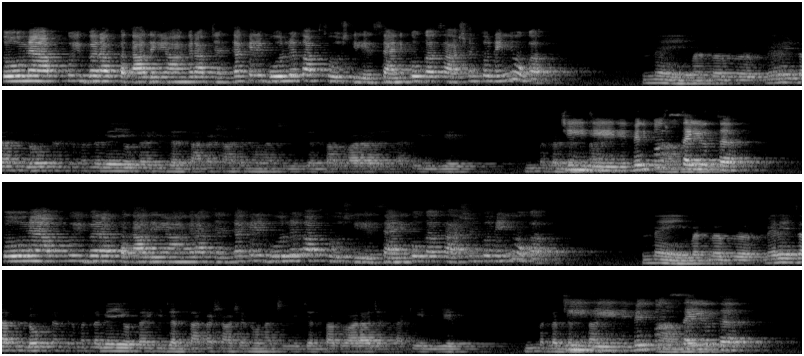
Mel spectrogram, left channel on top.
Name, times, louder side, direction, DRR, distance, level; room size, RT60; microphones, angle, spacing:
voice 1, 0.0-5.4 13.6-15.3, left 4 dB, 80° left, 5 dB, 0.3 m, -23 dB
voice 2, 6.4-12.6 13.2-14.0 14.5-15.2, right 2 dB, 70° right, 5 dB, 0.4 m, -30 dB
2.7 x 2.2 x 2.4 m, 0.91 s
head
